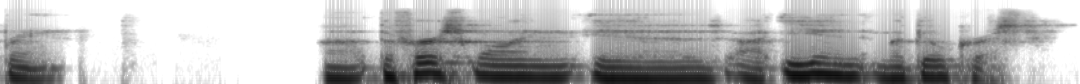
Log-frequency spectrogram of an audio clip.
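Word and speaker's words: Iain: The first one is Ian Mcgilchrist. Ian is spelled I-A-I-N, 2 I's, Mcgilchrist.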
